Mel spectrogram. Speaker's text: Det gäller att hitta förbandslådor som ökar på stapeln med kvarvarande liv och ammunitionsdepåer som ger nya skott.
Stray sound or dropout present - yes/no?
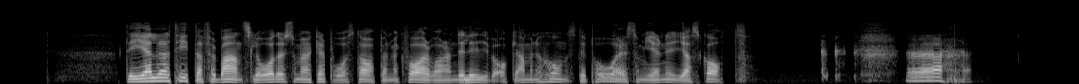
yes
